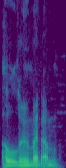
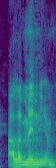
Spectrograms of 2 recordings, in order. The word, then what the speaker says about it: aluminium: uh kind of one how do you say aluminum aluminium yes yeah so like there's so many extra letters and syllables in that word yeah the johnny johnny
